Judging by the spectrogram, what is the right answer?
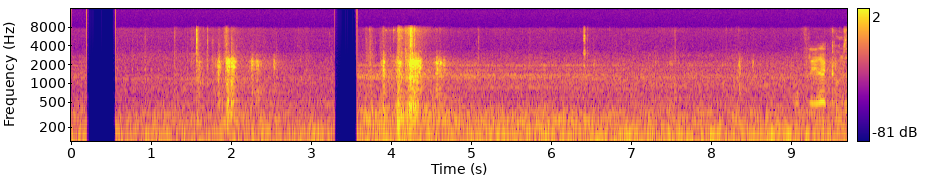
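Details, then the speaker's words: Car driven over bumps: irregular creaks and short squeaks from the rear over low road rumble, caused by worn, dry rear shock absorber bushes. "You can hear lots of creaking, squeaking, and just very annoying, unpleasant noises from the back end on this vehicle."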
